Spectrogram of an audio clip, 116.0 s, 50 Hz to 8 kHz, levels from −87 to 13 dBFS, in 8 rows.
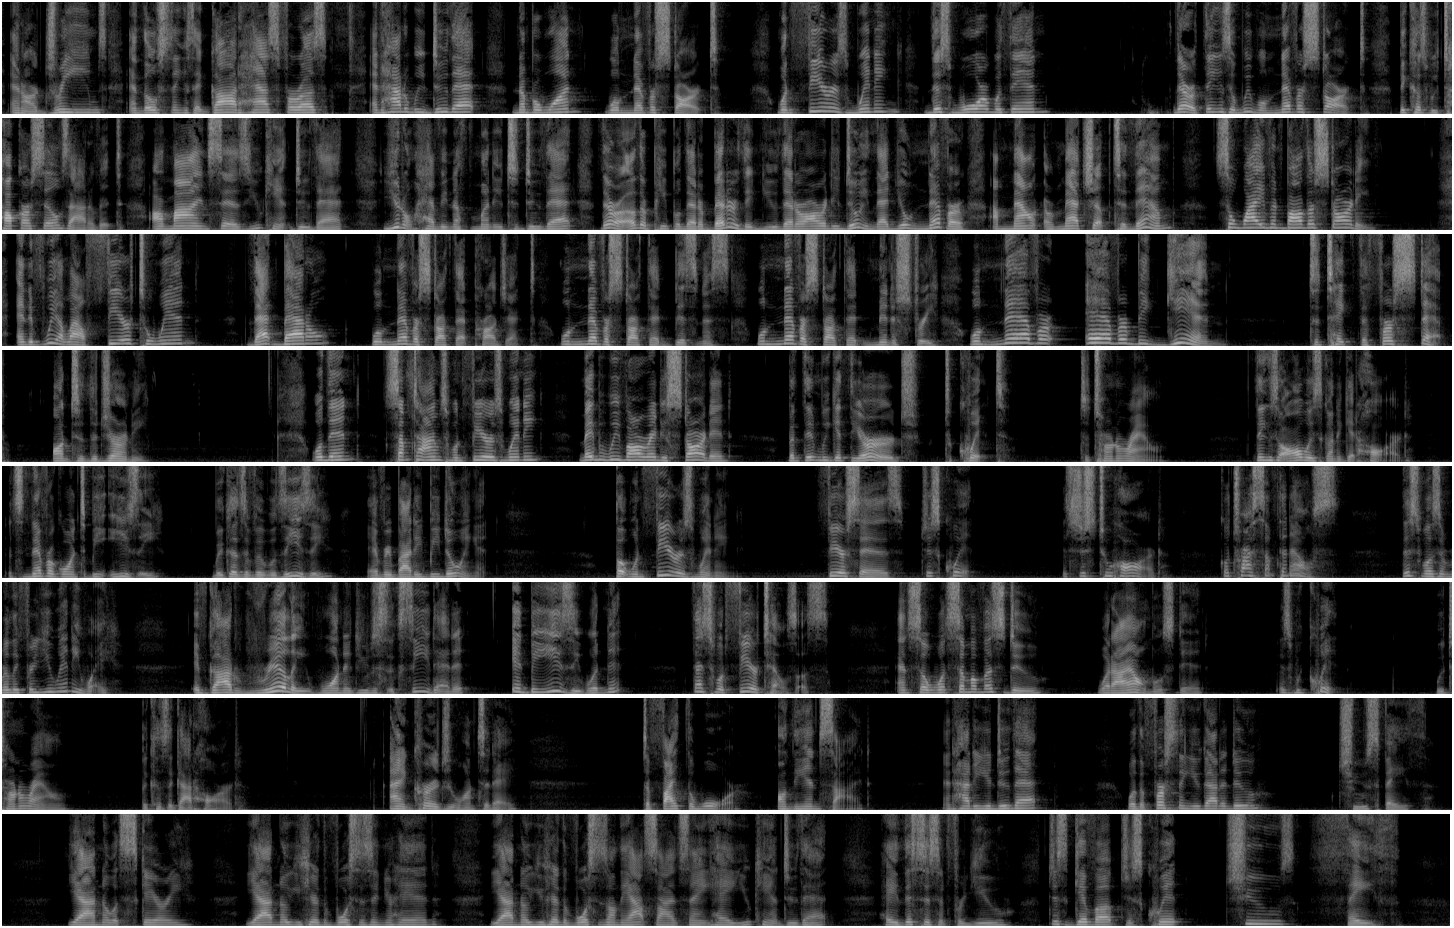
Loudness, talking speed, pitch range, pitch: -30 LUFS, 155 wpm, 145-205 Hz, 170 Hz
